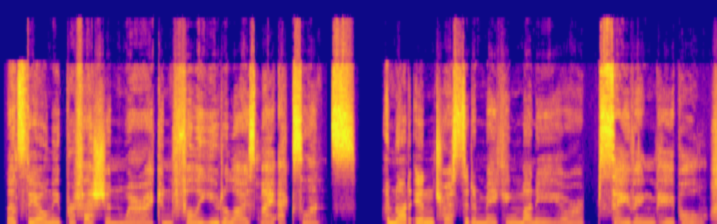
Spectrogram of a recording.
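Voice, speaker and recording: A woman's voice: fairly low pitch, darkish tone, no room sound, clean studio sound. A woman playing a serious, coolly arrogant schoolgirl fighter with a bloodthirsty streak in a video game, speaking in a formal, precise, faintly sinister way. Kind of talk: English video game voice acting, measured monologue.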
